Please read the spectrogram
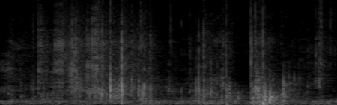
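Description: Paper pages of a large printed book being turned by hand, rustling for about a second and a half and loudest near the end as the page comes over.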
